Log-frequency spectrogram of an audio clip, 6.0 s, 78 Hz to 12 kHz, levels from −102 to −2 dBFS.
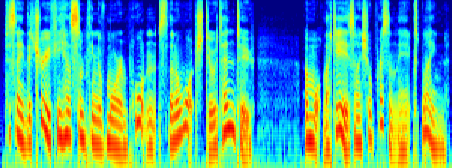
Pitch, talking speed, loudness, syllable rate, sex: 190 Hz, 230 wpm, -22 LUFS, 6.4 syllables/s, female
